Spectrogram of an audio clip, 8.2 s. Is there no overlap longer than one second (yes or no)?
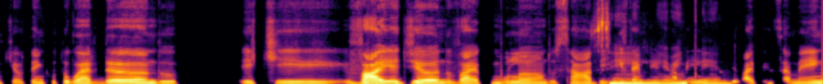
no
